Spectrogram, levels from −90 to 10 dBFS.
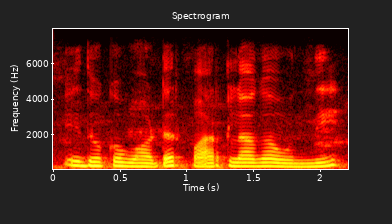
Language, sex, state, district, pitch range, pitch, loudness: Telugu, female, Telangana, Hyderabad, 195-230 Hz, 210 Hz, -15 LUFS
